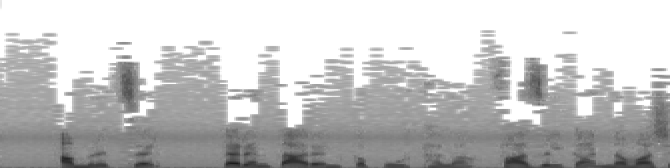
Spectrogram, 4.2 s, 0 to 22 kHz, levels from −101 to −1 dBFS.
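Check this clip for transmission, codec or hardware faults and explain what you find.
Two faults run through the whole speech clip: a mains buzz and damage that is likely from WMA compression.

The mains buzz sits under the speech from start to finish, roughly 20 dB below it, and is built on 60 Hz. Something like a dimmer, rectifier or unshielded lead lets sharp switching spikes into the signal twice per mains cycle. Those spikes carry harmonics far up the spectrum, so the result is a raspy, edgy buzz rather than a smooth hum. A plain ground-loop hum would sit mostly at 60 Hz and 120 Hz and sound rounder and duller.

The second fault is also present throughout. The speech has a ringing, washy quality, and a hiss swells and fades with it. The top of the spectrum stops cleanly at about 17.9 kHz. This is the heavy damage of a transform codec, most likely WMA at a low bitrate, which fits something around 32 kbps. 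Long transform blocks smear quantisation noise over tens of milliseconds around each sound, and weak spectral lines are dropped entirely. The noise that breathes with the speech is what separates this from steady background hiss or a simple low-pass filter.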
